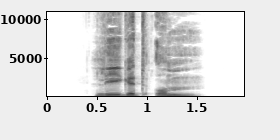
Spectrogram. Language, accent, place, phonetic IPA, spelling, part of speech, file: German, Germany, Berlin, [ˌleːɡət ˈʊm], leget um, verb, De-leget um.ogg
- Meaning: second-person plural subjunctive I of umlegen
